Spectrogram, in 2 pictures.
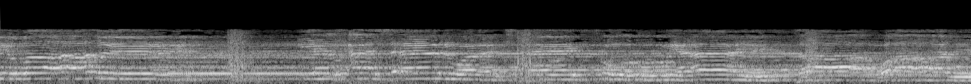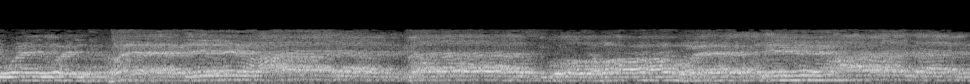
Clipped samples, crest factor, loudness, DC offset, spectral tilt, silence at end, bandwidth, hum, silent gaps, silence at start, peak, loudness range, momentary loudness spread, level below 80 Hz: under 0.1%; 12 dB; -13 LUFS; under 0.1%; -10.5 dB/octave; 0 s; 5.4 kHz; none; none; 0 s; -2 dBFS; 2 LU; 4 LU; -44 dBFS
